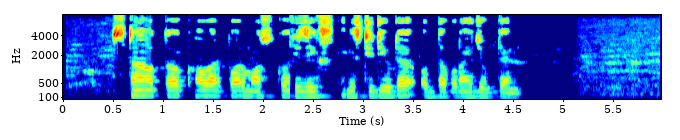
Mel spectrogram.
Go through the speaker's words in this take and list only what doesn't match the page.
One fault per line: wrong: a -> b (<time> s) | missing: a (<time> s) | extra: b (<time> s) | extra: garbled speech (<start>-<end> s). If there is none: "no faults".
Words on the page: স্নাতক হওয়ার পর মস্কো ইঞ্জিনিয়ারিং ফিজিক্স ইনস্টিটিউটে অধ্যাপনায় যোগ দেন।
missing: ইঞ্জিনিয়ারিং (2.2 s)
